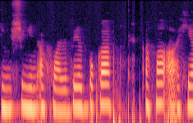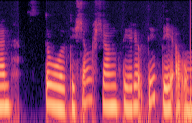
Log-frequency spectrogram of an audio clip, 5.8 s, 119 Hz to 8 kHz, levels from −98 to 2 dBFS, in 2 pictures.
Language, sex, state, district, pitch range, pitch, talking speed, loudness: Mizo, female, Mizoram, Aizawl, 200-220 Hz, 210 Hz, 195 wpm, -16 LUFS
